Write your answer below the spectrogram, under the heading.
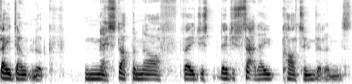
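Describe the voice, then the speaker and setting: A man with a British accent, a fairly high pitch, a dark, mellow tone and a moderate pace. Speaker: tabletop wargaming YouTuber. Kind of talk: casual talk to camera.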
